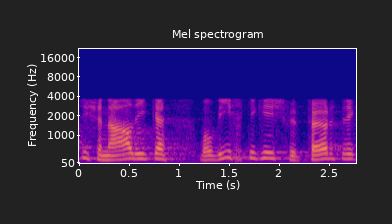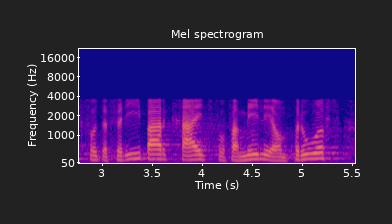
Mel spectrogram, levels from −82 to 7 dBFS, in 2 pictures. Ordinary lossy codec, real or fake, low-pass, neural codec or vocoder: none; real; 3.6 kHz; none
